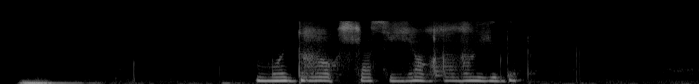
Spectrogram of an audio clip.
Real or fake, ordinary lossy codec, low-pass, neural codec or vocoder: fake; none; none; codec, 16 kHz, 1 kbps, X-Codec, HuBERT features, trained on general audio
